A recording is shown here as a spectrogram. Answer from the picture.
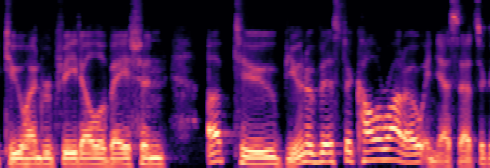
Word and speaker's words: Buena Vista: Texas about maybe 200 feet elevation up to Buena Vista Colorado and yes that's a correct pronunciation which is almost 8 000 feet of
